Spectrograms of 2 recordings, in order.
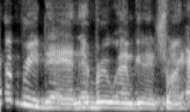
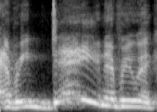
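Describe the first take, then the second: First: "Every" hit hard at the start, the rest rattled off fast; quick mantra leaning on "Every"; stress on EVERY. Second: Brisk mantra with a big accent on "day"; stress on DAY. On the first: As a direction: punch the first "Every" in a quick incantation. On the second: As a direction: lean hard on "day" in a quick incantation. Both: Shown as a demonstration. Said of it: "I emphasize a different word".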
